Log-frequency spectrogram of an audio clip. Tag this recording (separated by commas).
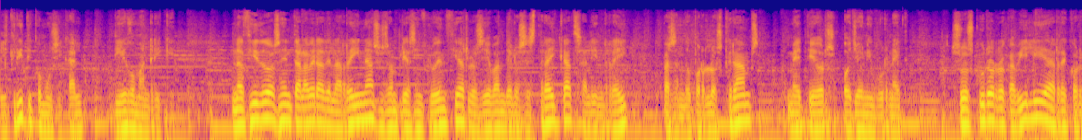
Speech, Music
